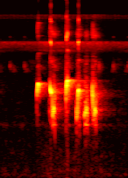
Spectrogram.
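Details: Dok Taeng bird in a decoy setup with a very aggressive wild-caught bird sings one loud second-long phrase of about six bright notes. It starts with a ringing whistle and continues as warbled chirps falling and rising.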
